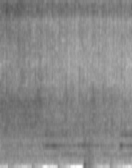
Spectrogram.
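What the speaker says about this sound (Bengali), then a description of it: "তো মাছগুলো দেওয়ার পর এখন ভালোভাবে আমি কষিয়ে নেব মশলার সাথে।" Katla fish being fried and stirred in a spice paste, a steady soft sizzle broken by regular low thuds of the spatula about twice a second.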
